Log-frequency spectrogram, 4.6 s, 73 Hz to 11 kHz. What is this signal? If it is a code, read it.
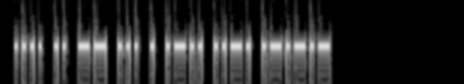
Morse code, heard as a keyed tone, about 30 wpm, 700 Hz. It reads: HIMSELF.
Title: Sentences from Top 1600 Words 30wpm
